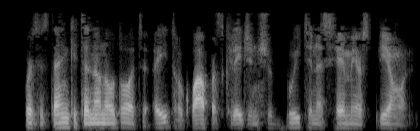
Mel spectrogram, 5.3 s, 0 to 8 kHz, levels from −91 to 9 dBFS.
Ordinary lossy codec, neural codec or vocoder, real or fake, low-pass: MP3, 24 kbps; codec, 16 kHz in and 24 kHz out, 0.9 kbps, LongCat-Audio-Codec, fine tuned four codebook decoder; fake; 7.2 kHz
